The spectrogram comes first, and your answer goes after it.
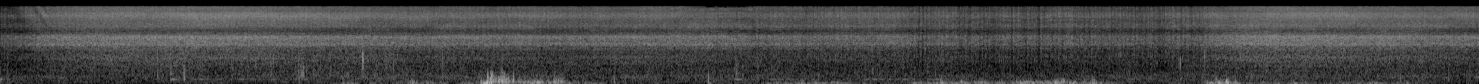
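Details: Western diamondback rattlesnake ready to strike, rattling continuously: a steady, dry, high-pitched hissing buzz that runs unbroken for the whole stretch, with a few soft low thumps and knocks underneath.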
